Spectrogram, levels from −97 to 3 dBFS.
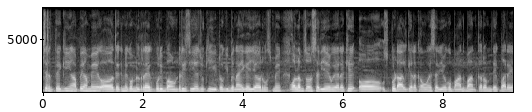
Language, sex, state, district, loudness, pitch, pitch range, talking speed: Hindi, male, Maharashtra, Dhule, -15 LUFS, 155 Hz, 150-165 Hz, 270 wpm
